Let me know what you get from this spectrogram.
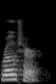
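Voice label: "rotor", English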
